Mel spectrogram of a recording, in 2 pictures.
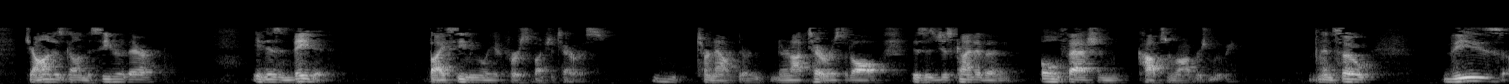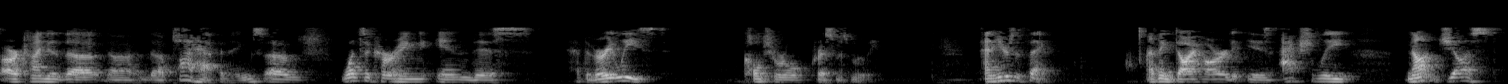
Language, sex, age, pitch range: English, male, 40-59, 105-130 Hz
